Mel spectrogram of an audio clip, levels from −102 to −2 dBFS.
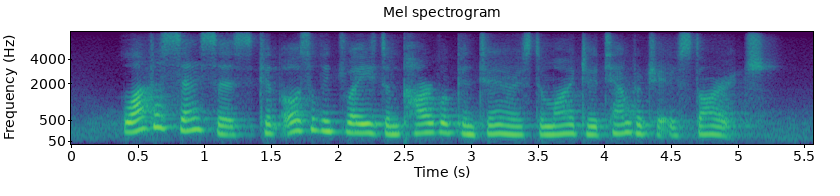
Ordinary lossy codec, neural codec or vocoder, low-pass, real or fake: none; codec, 16 kHz, 0.5 kbps, FunCodec, trained on Chinese and English, 25 frames a second; none; fake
